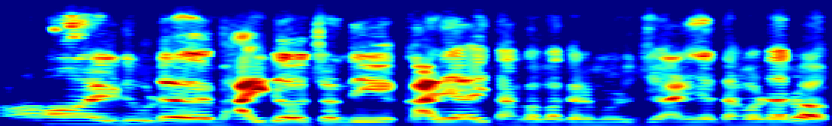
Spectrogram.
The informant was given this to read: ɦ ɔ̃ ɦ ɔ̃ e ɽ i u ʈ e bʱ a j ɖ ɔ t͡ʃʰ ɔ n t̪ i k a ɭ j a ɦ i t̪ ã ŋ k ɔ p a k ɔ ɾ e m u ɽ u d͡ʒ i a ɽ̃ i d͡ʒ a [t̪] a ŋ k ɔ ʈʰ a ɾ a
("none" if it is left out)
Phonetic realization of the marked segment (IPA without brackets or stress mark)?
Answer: t̪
